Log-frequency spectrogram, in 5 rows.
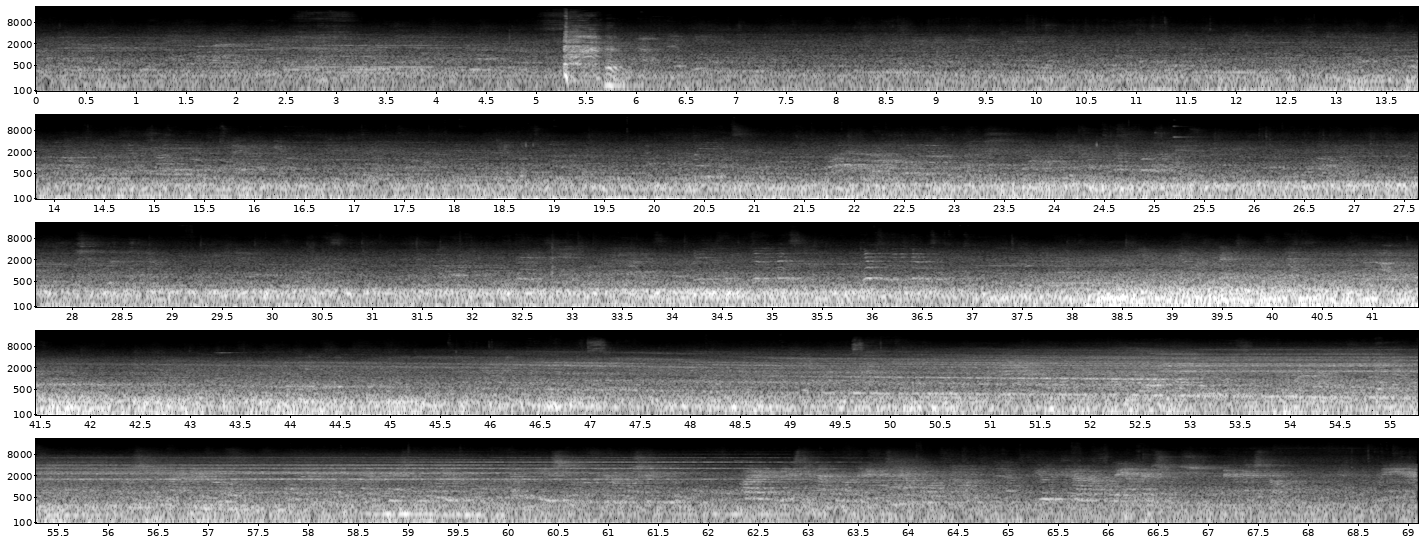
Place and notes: Sygrou-Fix metro station, Neos Kosmos, Athens - station ambience
the departing metro trains at Sygrou-Fix station produce at remarkable deep drone after they've left the station
(Sony PCM D50, Primo EM172)
Athina, Greece, 5 April 2016, ~20:00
